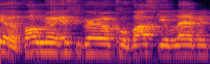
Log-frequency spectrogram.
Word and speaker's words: Kovoski: Follow me on Instagram, Kovoski11. Kovoski is I know that's not the standard black person name.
